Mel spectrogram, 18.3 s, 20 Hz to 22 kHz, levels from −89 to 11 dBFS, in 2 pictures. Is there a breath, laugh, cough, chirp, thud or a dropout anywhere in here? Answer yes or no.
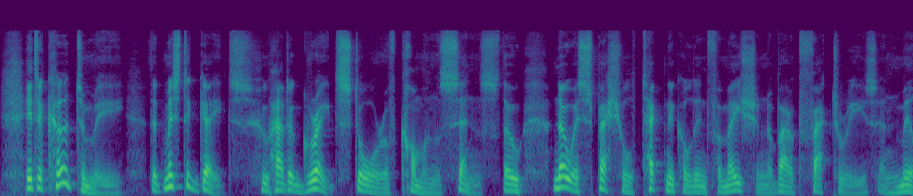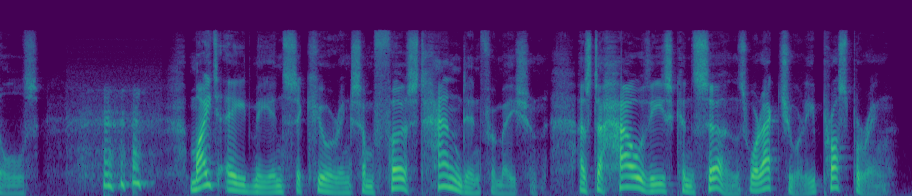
yes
